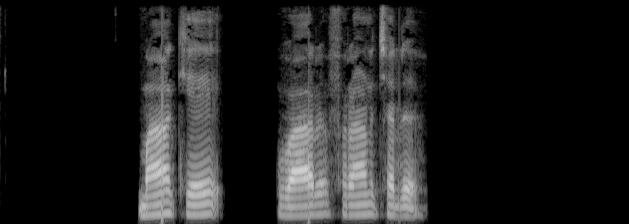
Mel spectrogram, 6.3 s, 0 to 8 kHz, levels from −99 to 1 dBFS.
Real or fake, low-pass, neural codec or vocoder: real; 7.2 kHz; none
